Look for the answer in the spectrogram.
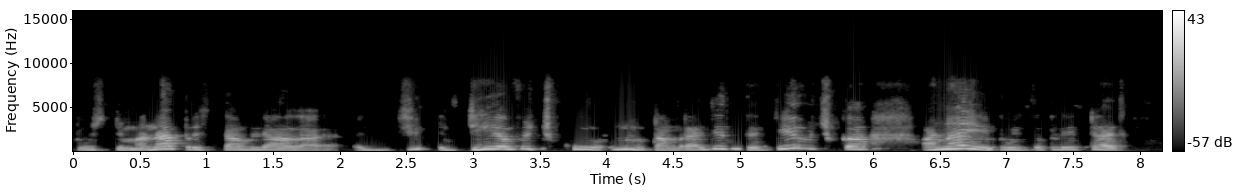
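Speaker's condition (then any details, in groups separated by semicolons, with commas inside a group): Cerebral palsy, spastic diplegia; caused by birth trauma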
